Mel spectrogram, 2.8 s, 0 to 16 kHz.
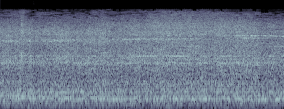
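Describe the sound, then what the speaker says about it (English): SEPTA train 450, made up of railcars 111 and 112 running toward Jenkintown, fills the space with a loud, unbroken rumble and rail roar from close by. "This is train 450, I think, and it is, and it's Railcars 111 and 112 again"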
